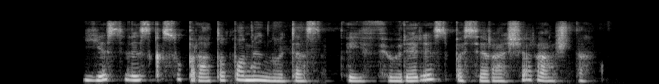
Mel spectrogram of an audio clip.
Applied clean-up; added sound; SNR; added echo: neural mask model DeepFilterNet 3.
